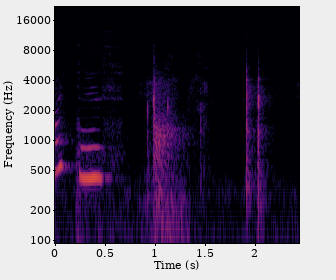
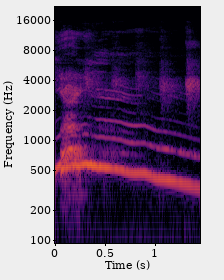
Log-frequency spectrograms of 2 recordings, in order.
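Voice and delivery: excited cheer; 4 semitones higher, 5 dB louder than usual. Real, not acted. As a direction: shout it out with joy. Toddler cheering.

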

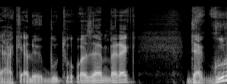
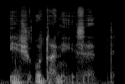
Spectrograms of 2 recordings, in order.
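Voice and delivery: plain reading voice

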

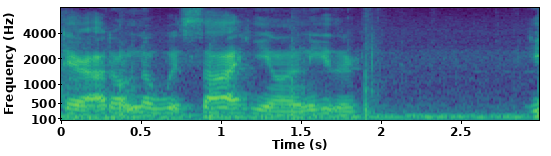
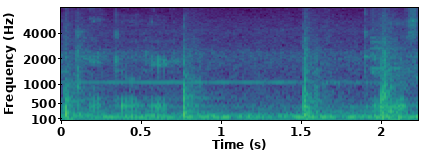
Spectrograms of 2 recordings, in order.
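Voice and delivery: unvoiced frightened whisper; 16 dB quieter, faster than usual. Real, not acted. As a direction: breathe it out scared. Repeated as whisper.

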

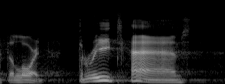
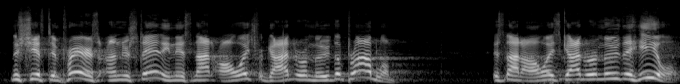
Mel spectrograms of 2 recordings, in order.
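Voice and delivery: raised, driving sermon delivery; fervent pulpit voice, higher and louder; full-force preaching; 8 semitones higher, 9 dB louder than usual. Real, not acted. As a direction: preach it loud, punching the key words.

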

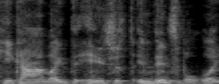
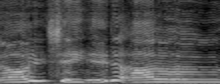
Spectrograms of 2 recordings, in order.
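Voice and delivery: mock crying whine, high and loud; Champa; 8 semitones higher, 6 dB louder, much slower than usual. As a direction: wail it like a sore loser, hammed-up. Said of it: "you see Champa crying and whining".

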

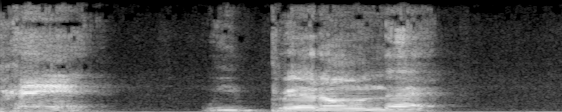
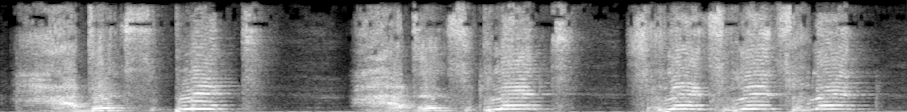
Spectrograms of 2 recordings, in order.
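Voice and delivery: hype call; 14 semitones higher than usual. Real, not acted. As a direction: chant it like a fan in the stands. Hyping up a team name.

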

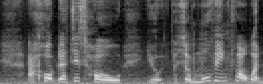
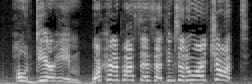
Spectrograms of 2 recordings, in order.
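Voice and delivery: hammed-up scandalised voice, higher and louder, "shut." snapped out; mock outrage; 9 semitones higher, 5 dB louder than usual. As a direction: play the outraged churchgoer over the top. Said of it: "this is how we're gonna be watching the pastors".

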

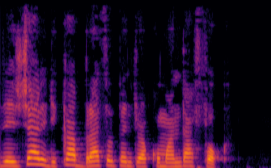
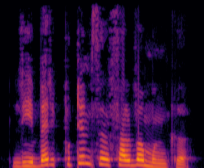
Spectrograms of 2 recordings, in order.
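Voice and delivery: ordinary delivery, nothing marked

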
